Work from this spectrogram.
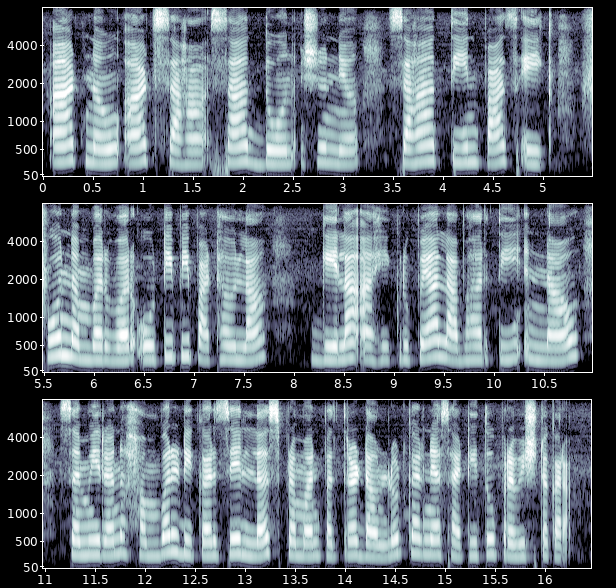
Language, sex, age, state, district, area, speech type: Marathi, female, 18-30, Maharashtra, Akola, urban, read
